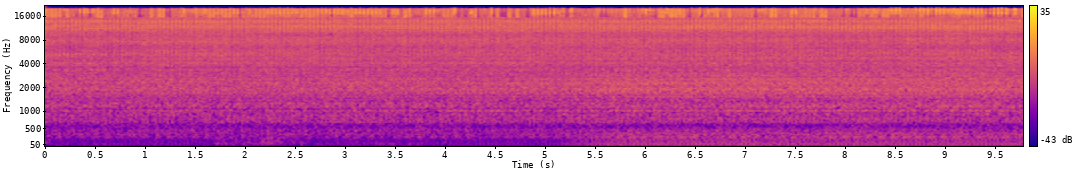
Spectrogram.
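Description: Cold engine idles with a steady, slightly uneven shake; the note gets heavier about halfway through, consistent with a rough cold-start idle.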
